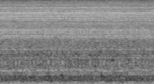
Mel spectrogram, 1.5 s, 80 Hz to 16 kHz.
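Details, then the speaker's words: Dodge Monaco V8 after new plugs, distributor cap, rotor and leads, with ignition timing set by turning the distributor and idle speed lowered. Even, steady idle with smooth low beat, no hunting or surging; timing still sounds a touch late. "you can hear the engine smooth out it's not hunting"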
